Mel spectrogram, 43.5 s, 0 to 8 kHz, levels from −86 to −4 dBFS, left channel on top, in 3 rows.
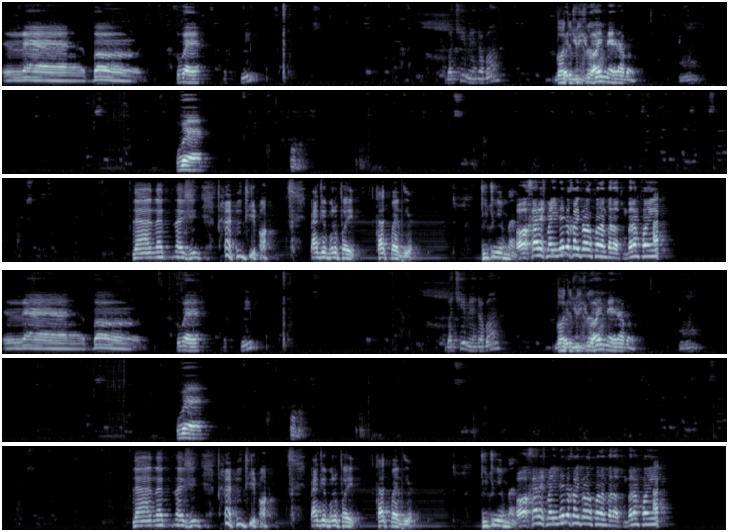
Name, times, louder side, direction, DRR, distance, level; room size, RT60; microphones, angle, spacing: voice 1, 0.0-2.8 3.5-4.0 11.2-12.7 16.4-16.5 18.0-18.5 23.6-23.7 28.6-28.7 39.3-42.1, left 4 dB, 55° left, 8 dB, 0.6 m, -24 dB
voice 2, 4.8-5.1 8.9-10.0 13.5-13.9 20.3-20.6, right 2 dB, 35° right, 4 dB, 0.7 m, -40 dB
voice 3, 11.1-12.0 31.6-34.3 34.7-36.1 36.5-37.3 38.6-39.3 42.0-42.1, left 1 dB, 15° left, 9 dB, 0.7 m, -28 dB
21.0 x 14.5 x 3.8 m, 0.41 s
head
